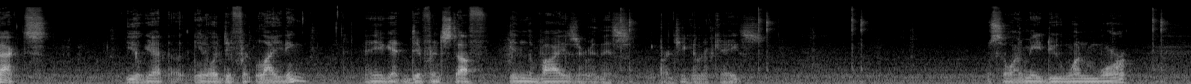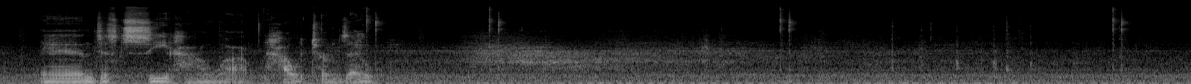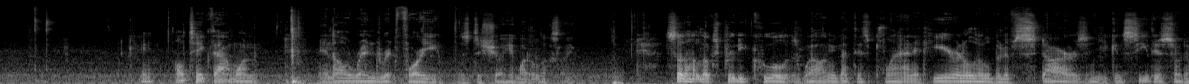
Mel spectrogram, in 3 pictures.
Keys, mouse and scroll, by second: 6.2 click, 11.5 click, 19.7 click, 26.8 KP_0.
